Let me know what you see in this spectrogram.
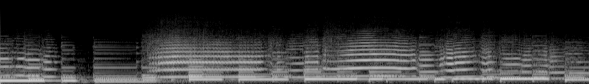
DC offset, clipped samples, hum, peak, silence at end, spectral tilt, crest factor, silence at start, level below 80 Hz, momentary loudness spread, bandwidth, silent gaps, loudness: under 0.1%; under 0.1%; none; -4 dBFS; 0 s; -8.5 dB/octave; 14 dB; 0 s; -62 dBFS; 8 LU; 7.4 kHz; none; -20 LUFS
